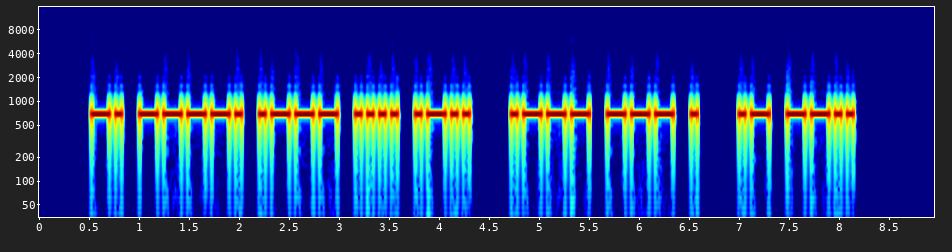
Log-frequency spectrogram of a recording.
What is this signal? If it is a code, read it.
Morse code, heard as a keyed tone, about 21 wpm, 700 Hz. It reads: N9JHL JOE AZ
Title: K1USN SST QSO Practice - 20wpm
